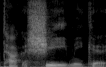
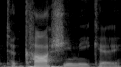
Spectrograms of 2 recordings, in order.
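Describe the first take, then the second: First: The second syllable is not stressed. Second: The second syllable is strongly stressed. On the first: The speaker calls it right. "when it would be like" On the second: The speaker calls it wrong. "Americans tend to over enunciate the second syllable"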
